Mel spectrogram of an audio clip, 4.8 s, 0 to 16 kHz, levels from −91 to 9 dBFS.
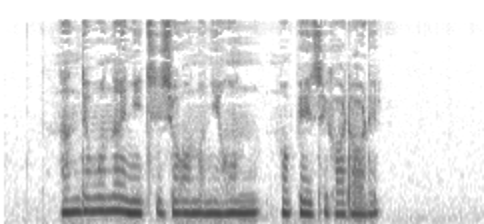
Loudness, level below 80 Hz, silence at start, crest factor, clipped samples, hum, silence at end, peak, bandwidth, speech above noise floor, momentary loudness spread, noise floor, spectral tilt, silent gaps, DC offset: -25 LUFS; -60 dBFS; 0.6 s; 16 dB; under 0.1%; none; 1.05 s; -12 dBFS; 11.5 kHz; 44 dB; 6 LU; -68 dBFS; -5 dB/octave; none; under 0.1%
